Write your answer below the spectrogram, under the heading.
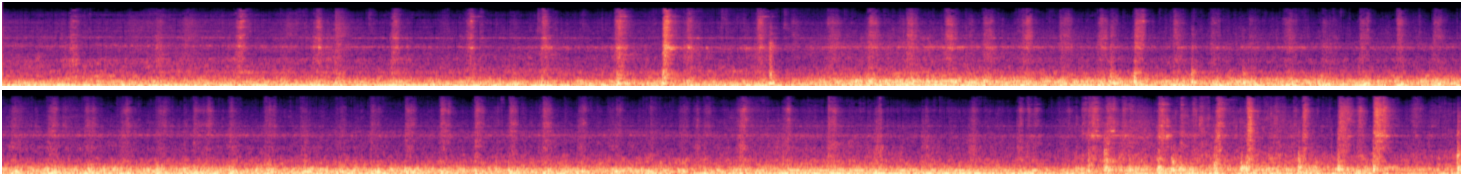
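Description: Narrow-gauge train running, heard from an open carriage: a steady rumble of wheels on the track with frequent clicks and clacks, over a thin steady high whine.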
